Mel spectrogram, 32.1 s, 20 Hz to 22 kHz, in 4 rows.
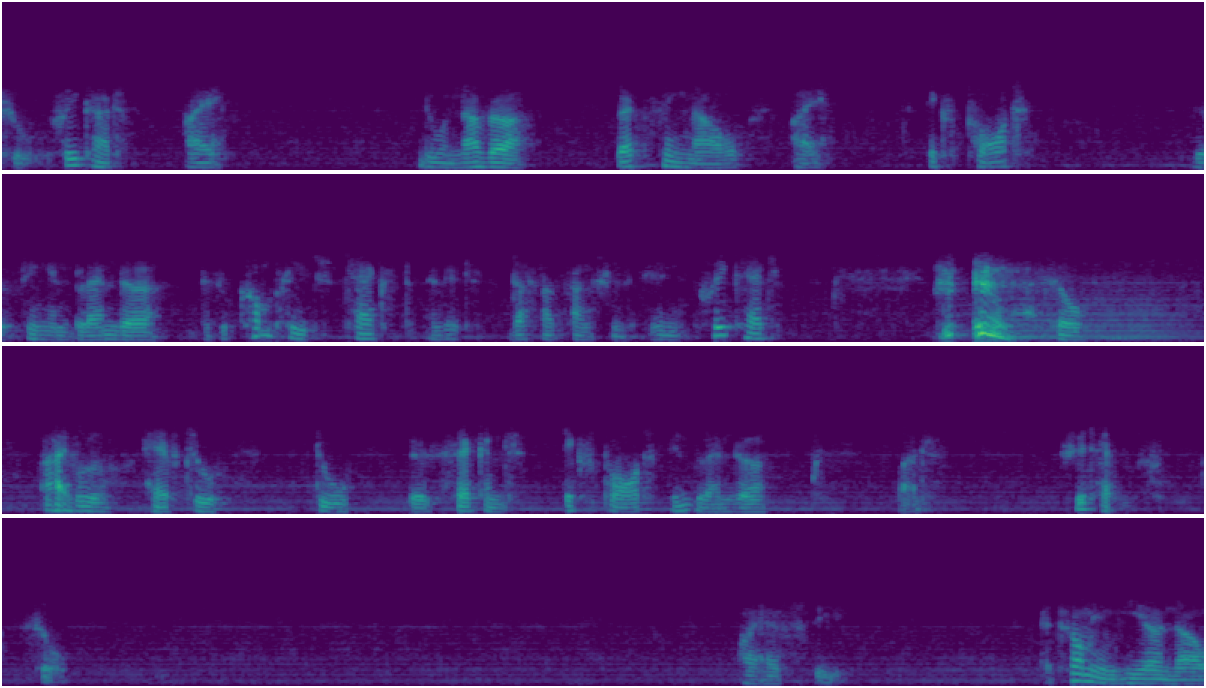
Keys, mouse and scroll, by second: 1.0 KP_1, 9.1 click, 10.9 scroll up 1, 12.8-14.0 middle drag, 14.0-16.0 scroll up 1, 16.0-16.4 scroll up 1, 16.0 KP_7, 16.4-18.0 drag, 16.4 KP_1, 17.8 KP_9, 19.2 KP_2.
